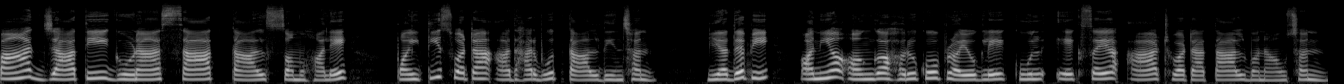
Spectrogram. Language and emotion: Nepali, neutral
